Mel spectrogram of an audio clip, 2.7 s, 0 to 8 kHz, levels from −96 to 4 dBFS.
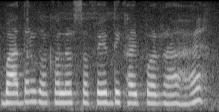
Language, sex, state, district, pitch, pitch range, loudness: Hindi, female, Jharkhand, Garhwa, 260 Hz, 245-265 Hz, -18 LUFS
